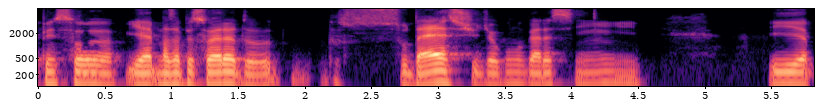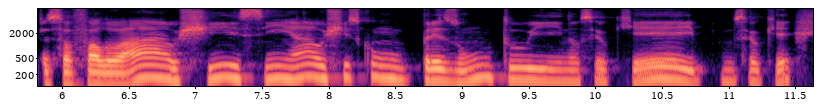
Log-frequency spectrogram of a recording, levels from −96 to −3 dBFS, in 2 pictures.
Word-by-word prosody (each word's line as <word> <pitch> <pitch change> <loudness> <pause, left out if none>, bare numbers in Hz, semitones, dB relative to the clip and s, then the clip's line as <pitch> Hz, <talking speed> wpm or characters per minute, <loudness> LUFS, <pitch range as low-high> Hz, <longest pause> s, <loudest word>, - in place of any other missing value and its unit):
pessoa 115 -2 0
e 115 - +2
a 110 - +6
mas 110 0 +2
a - - +4
pessoa 115 0 +4
era 120 0 +8
do 105 -2 -3 0.4
do - - -20
Sudeste, 115 +2 +4
de 110 - -7
algum 115 +2 -4
lugar, 110 -1 -1
assim, 110 0 -6
e 85 - -10 1.0
e 120 0 +1
a 115 - +2
pessoa 115 -1 -3
falou: 110 -1 +3
"Ah, 165 +5 +1
o 140 - -1
X 160 +3 -3
sim, 160 0 -3
ah, 175 +2 -3
o 165 - 0
X 170 +1 -6
com 165 -4 -5
presunto 145 +3 -1
e 135 -2 -3
não 130 0 -7
sei 70 - -6
o - - -9
quê, 80 - -2
e - - -12
não 130 - -10
sei 135 -1 -7
o - - -7
quê". 135 +1 -6
120 Hz, 195 wpm, -24 LUFS, 110-145 Hz, 1.0 s, era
